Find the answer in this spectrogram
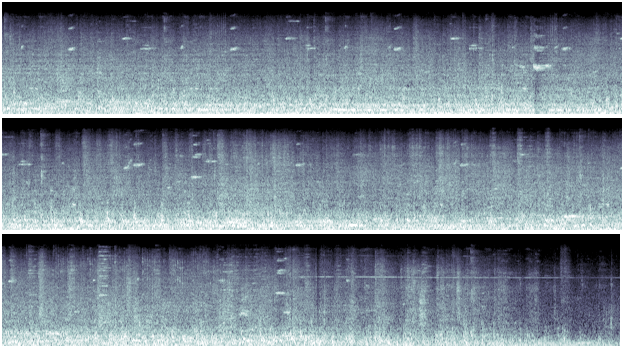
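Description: Freight train cars rolling past on the rails: a steady roar of wheels with rhythmic clicking over the rail joints and some wheel squeal. The sound starts to fade near the end as the train moves away.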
